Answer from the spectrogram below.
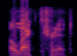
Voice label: "electret", American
